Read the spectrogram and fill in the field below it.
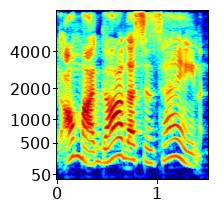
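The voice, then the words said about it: Southern accent slips out. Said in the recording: “what was that? That was like my Southern accent.”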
